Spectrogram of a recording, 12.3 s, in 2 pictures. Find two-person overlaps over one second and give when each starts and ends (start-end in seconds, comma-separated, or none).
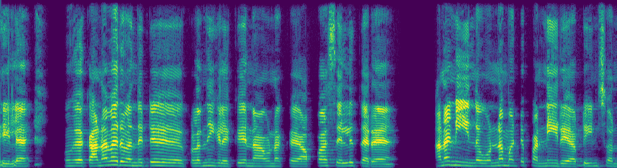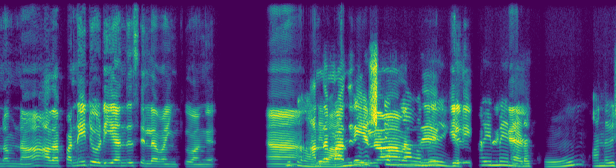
9.3-11.4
